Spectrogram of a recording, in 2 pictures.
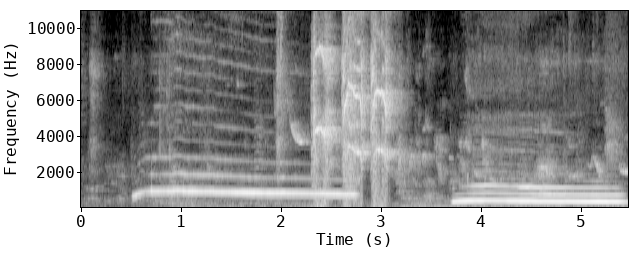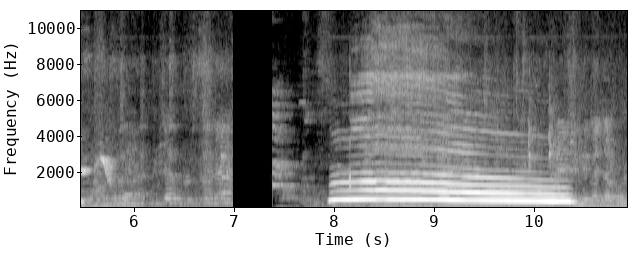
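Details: Three long, drawn-out meows from a cat, each steady and slightly wavering, the first higher-pitched, with a brief rustle between the first two calls.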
